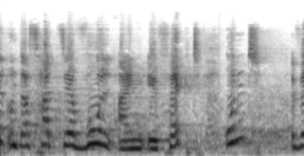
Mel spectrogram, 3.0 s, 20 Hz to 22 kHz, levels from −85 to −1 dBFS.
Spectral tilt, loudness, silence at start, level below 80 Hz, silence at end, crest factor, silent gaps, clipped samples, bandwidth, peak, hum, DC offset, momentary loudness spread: -4.5 dB/octave; -15 LUFS; 0 s; -54 dBFS; 0 s; 14 dB; none; under 0.1%; 12 kHz; -2 dBFS; none; under 0.1%; 12 LU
